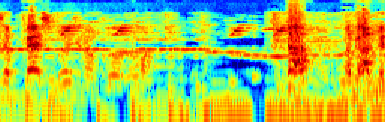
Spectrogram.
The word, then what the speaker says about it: Klonoa: I'm telling you, it's the best version of Klonoa.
